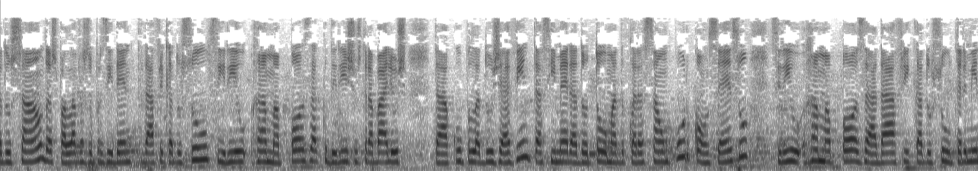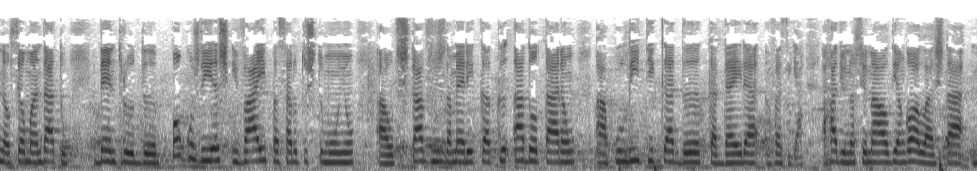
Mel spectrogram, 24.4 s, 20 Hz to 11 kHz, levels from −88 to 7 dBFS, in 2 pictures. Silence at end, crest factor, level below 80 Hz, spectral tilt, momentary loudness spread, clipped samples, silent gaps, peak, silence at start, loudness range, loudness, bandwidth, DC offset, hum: 0 s; 12 dB; -38 dBFS; -5.5 dB/octave; 5 LU; under 0.1%; none; -2 dBFS; 0 s; 1 LU; -14 LUFS; 8 kHz; under 0.1%; none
